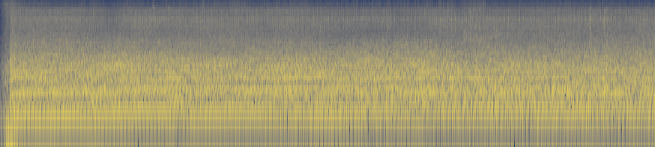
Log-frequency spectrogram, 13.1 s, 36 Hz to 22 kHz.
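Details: Craftsman LT2000 riding mower, 19.5 HP Briggs & Stratton 31-series 500cc single (31P677), driven after head gasket replacement: steady, even single-cylinder drone holding speed, no misses, knocks or surging; running healthy.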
